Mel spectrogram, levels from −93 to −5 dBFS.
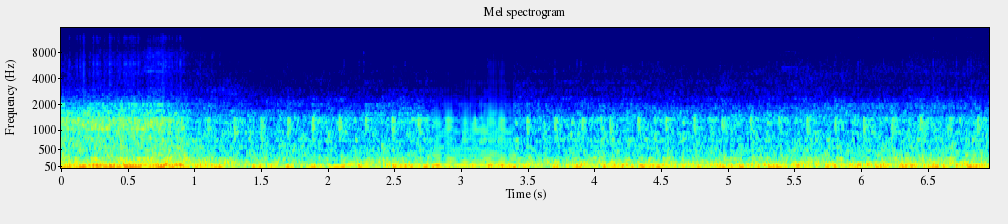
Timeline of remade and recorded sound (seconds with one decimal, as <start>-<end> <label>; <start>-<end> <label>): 0.0-2.8 recorded; 2.8-3.4 remade; 3.4-7.0 recorded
